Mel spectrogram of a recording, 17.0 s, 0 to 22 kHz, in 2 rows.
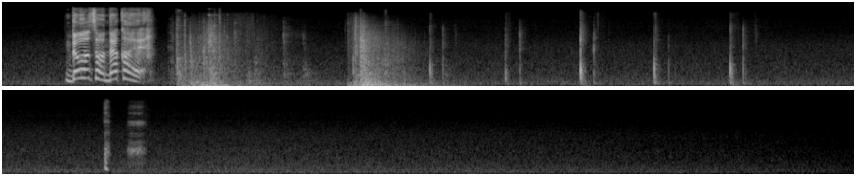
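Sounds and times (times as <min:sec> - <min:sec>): door opening with a dull thud: 0:01.7 - 0:04.6
footsteps walking: 0:04.2 - 0:06.7.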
